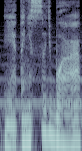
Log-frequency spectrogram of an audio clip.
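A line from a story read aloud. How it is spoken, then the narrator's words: Snake hissing. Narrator (Russian): прошипела змея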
